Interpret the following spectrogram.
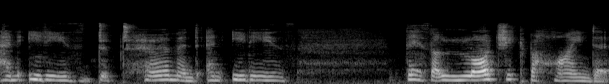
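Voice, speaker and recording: Fairly even intonation from a woman at a medium pitch. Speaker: tarot reader. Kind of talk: monthly tarot reading. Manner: loud.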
